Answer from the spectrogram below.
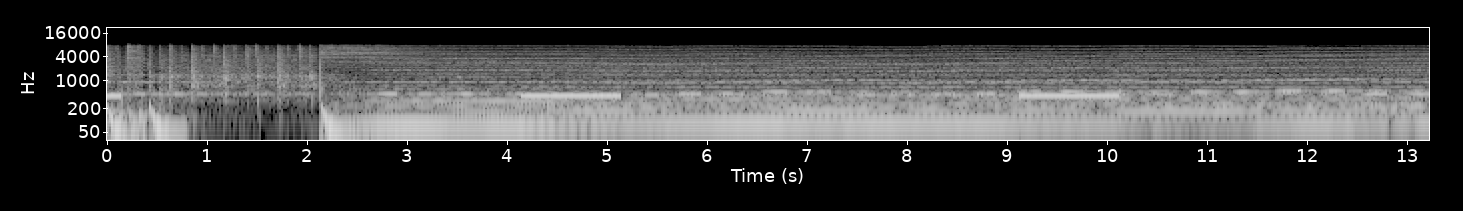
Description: Ringback tone (Europe, 425 Hz), with noise.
